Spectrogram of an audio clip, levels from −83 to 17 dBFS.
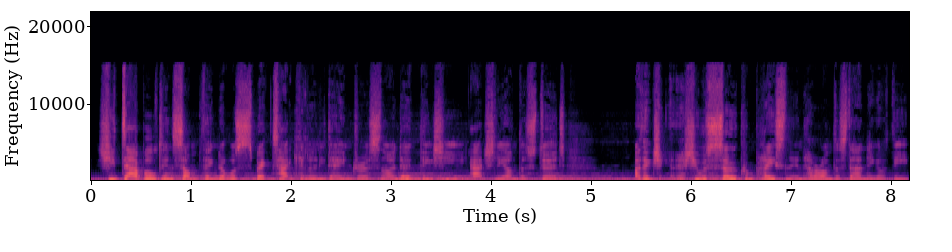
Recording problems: electrical hum; noticeable; throughout; 60 Hz, 15 dB below the speech

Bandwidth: 15 kHz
